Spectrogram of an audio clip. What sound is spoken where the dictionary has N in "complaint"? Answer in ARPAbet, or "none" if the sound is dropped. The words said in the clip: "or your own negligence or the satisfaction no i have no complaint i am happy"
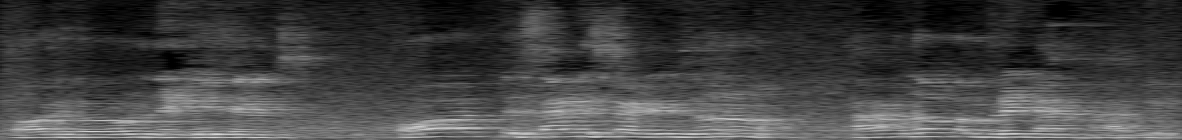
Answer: none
